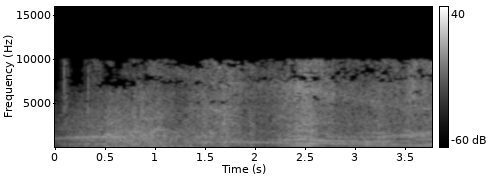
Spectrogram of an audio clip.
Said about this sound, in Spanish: Este coche que van a escuchar, este motor que van a escuchar, es el de Carlos Sainz Jr.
